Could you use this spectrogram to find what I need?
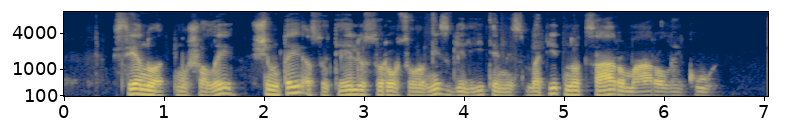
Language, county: Lithuanian, Telšiai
